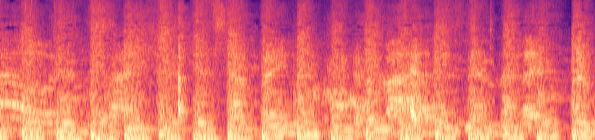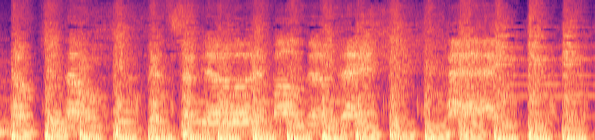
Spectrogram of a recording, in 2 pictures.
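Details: Loud, upbeat ska-style band music with singing and a strong repeating beat runs throughout, with no animal sound audible.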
